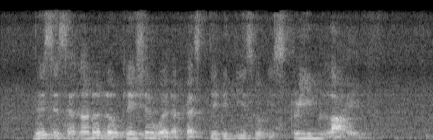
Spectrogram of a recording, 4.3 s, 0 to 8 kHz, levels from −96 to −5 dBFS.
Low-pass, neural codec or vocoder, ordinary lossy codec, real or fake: 7.2 kHz; vocoder, 44.1 kHz, 128 mel bands, Pupu-Vocoder; AAC, 48 kbps; fake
